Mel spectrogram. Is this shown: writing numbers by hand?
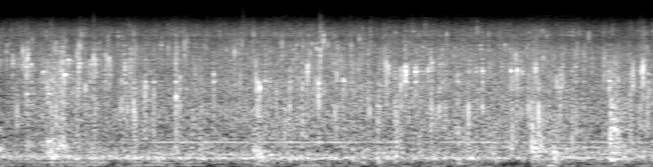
no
